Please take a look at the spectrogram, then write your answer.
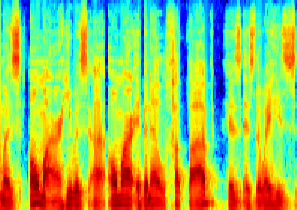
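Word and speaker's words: Umar ibn al-Khattab: He was uh Omar Iban al- Kathab is is the way he's uh pronounced in Arabic.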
